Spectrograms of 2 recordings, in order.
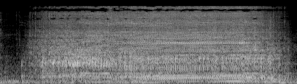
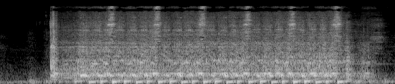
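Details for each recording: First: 1961 Morris Minor pickup, first start attempt after sitting, battery only: steady high whir for about two and a half seconds with no cranking; starter spins without engaging flywheel, owner suspects insufficient power or poor ground. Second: 1961 Morris Minor pickup with a jump pack connected after the starter failed to engage: even, brisk cranking about three and a half turns a second for three seconds, no dragging or clicking; normal cranking, fuel not yet checked.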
